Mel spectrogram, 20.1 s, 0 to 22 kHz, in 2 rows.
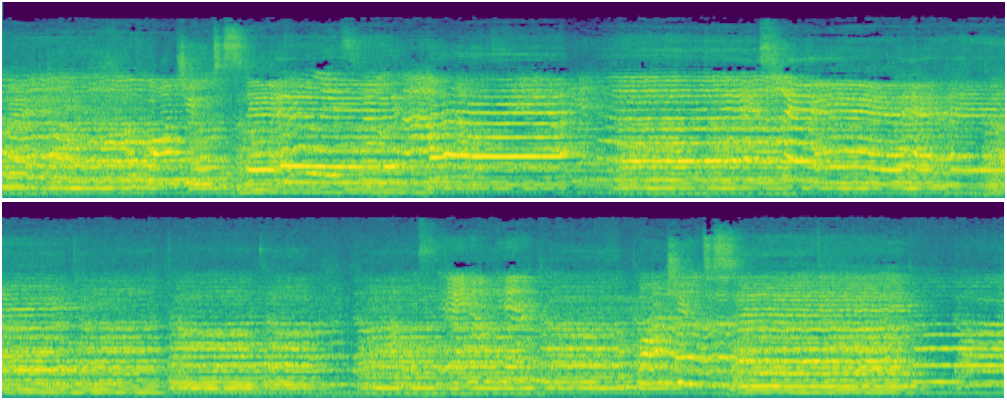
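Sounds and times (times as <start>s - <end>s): woman singing lead: 0.0s - 10.9s, 12.6s - 20.0s
backing voices singing chords: 0.0s - 20.0s.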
